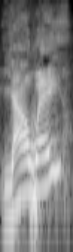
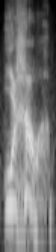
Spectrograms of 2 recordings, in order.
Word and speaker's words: Yahweh: Now, depending on your form of Hebrew, you have some people pronounce it Yahweh. Another group pronounce it Yahuwah. We were taught Yahweh.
